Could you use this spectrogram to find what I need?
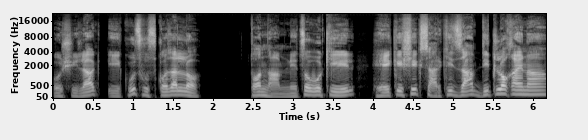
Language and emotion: Goan Konkani, fearful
